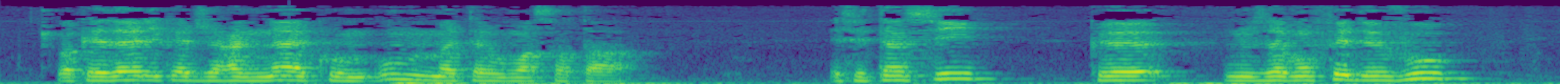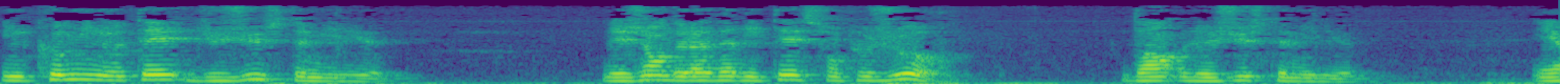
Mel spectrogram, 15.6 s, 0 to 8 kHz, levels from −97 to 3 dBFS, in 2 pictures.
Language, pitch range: French, 125-170 Hz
